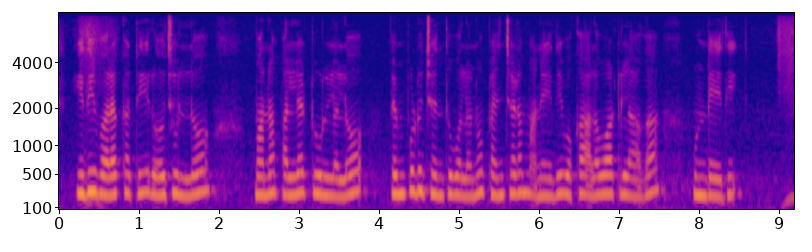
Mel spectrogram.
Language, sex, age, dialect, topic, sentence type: Telugu, female, 25-30, Central/Coastal, agriculture, statement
